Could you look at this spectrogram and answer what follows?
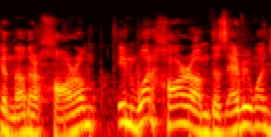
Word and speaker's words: haram: Is it herum or Haram? I I don't I don't remember. Wait, hold on. Let me Let me Google it real quick. Okay, it's Harum.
